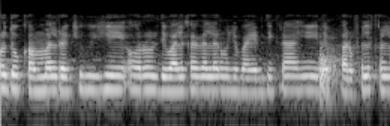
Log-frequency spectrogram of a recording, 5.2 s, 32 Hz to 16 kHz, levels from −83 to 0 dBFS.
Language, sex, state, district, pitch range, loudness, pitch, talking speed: Hindi, female, Bihar, West Champaran, 180-190 Hz, -17 LUFS, 185 Hz, 230 wpm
